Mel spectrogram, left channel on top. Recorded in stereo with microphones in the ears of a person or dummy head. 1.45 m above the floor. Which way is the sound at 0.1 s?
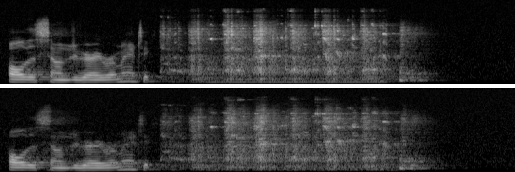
65° left (ahead or behind).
